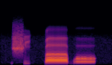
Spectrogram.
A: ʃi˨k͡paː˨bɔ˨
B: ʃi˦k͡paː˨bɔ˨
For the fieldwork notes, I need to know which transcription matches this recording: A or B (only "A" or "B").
A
